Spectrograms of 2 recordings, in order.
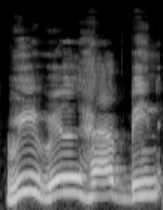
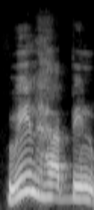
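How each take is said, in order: First: We and will are said as two full words. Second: We and will are contracted into one syllable. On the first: The speaker calls it wrong. "ऐसे ना वी विल have been ऐसे नहीं कहते" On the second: The speaker calls it right. "वी विल को contract कर देते हैं"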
